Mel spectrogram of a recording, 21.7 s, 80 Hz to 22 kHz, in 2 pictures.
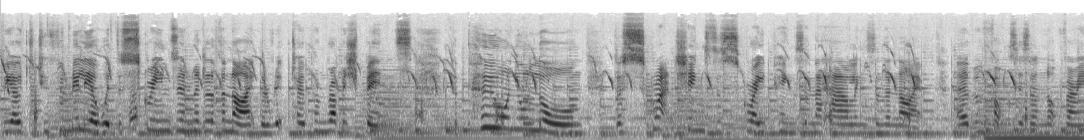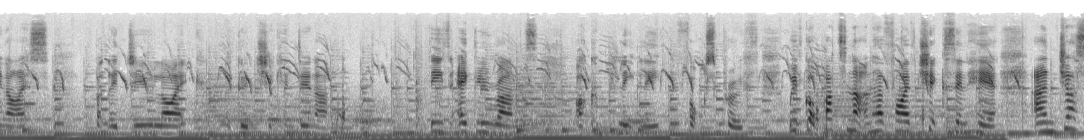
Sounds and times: Speech: 0.0 - 14.2, 15.2 - 21.6
Music: 0.0 - 21.6.

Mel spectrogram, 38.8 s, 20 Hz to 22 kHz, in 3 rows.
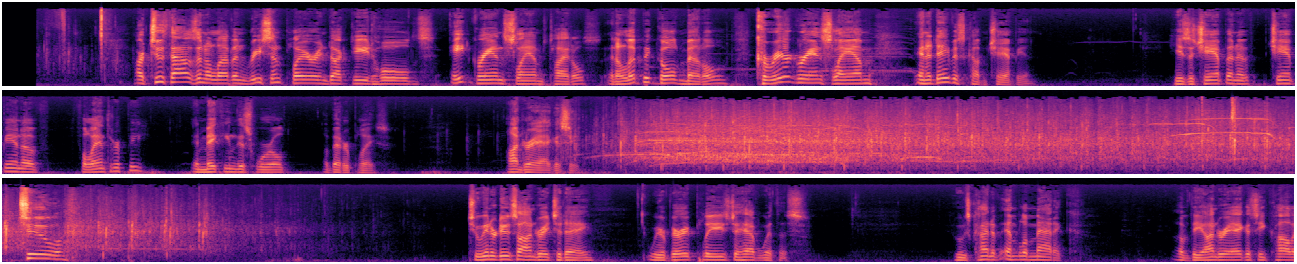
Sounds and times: Narration, monologue: 0.8 - 10.7, 11.3 - 18.8, 29.8 - 38.7
Male speech, man speaking: 1.4 - 10.3, 11.7 - 16.8, 18.0 - 18.7, 26.0 - 26.6, 30.6 - 34.0, 35.4 - 36.6, 37.6 - 38.7.

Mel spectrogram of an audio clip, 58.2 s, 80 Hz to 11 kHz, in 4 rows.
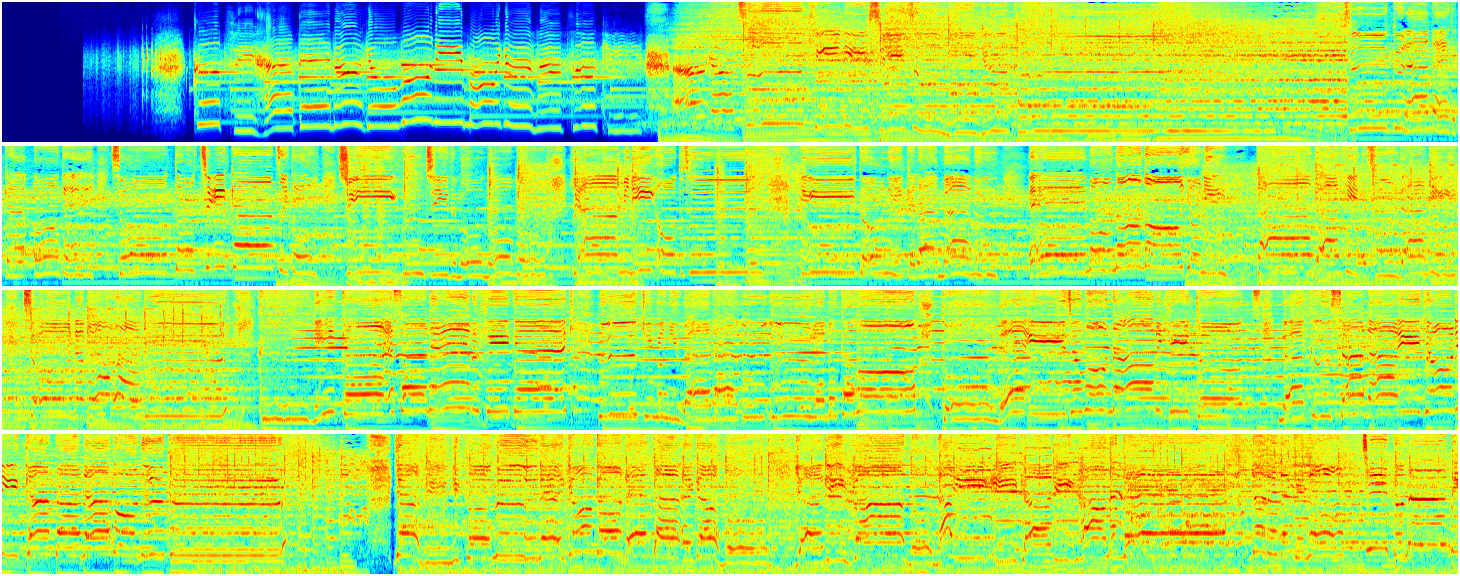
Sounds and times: Music: 2.0 - 58.2.

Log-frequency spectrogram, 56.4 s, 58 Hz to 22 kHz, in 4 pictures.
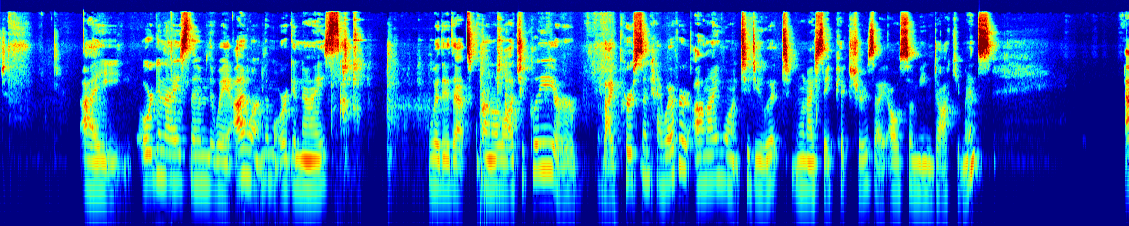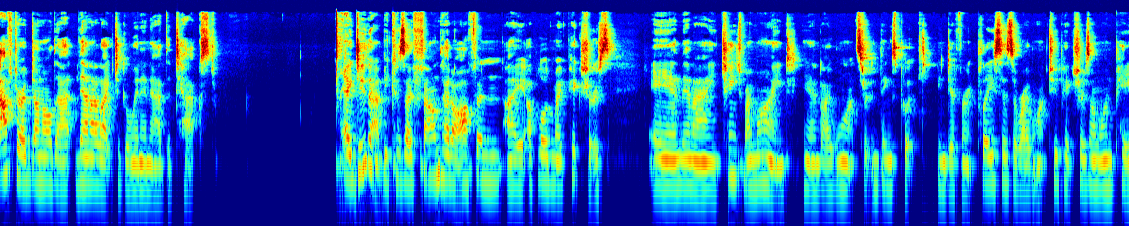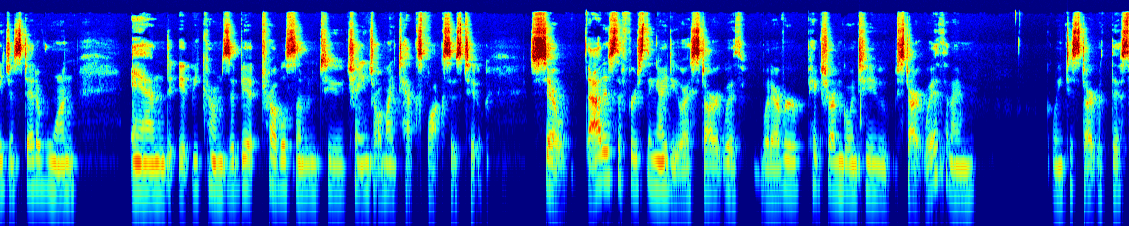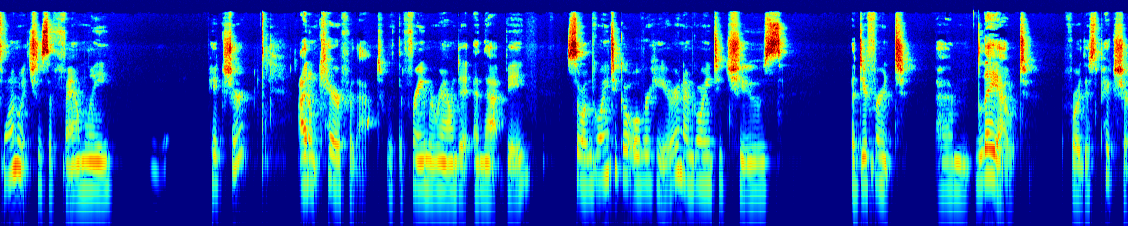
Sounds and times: Speech: 0.0 - 0.4, 1.0 - 4.5, 5.4 - 12.4, 14.1 - 16.8, 18.3 - 29.2, 29.9 - 34.3, 34.9 - 40.4, 41.4 - 43.8, 45.0 - 52.2, 53.0 - 56.4.

